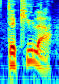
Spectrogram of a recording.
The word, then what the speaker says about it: Dacula: do you say Dacula duck you like Dracula no are but how it's spelled but yeah it's Dacula that cute I did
